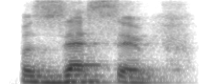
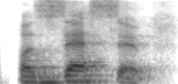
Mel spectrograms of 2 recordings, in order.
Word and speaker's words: possessive: Possessive. Again, the stress lies on z possessive. It's not possessive.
